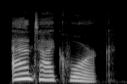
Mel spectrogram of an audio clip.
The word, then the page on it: antiquark: British English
